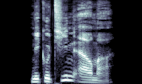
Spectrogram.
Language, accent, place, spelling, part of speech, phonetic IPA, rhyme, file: German, Germany, Berlin, nikotinärmer, adjective, [nikoˈtiːnˌʔɛʁmɐ], -iːnʔɛʁmɐ, De-nikotinärmer.ogg
- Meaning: comparative degree of nikotinarm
